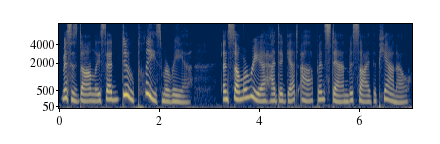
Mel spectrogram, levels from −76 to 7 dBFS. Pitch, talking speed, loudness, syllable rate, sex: 215 Hz, 155 wpm, -20 LUFS, 4.2 syllables/s, female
